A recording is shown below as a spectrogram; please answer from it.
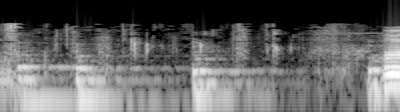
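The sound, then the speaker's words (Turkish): Chewing gum in a cartoon scene makes a few soft, squishy chewing sounds in separate bursts, mixed with tonal background sound. “Önce sakızımızı çiğneyelim şöyle.”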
